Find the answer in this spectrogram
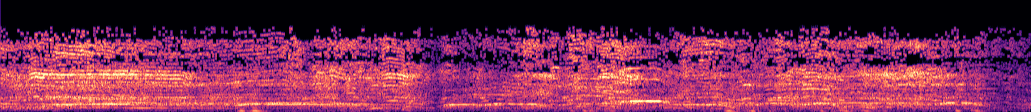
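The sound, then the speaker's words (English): A crowd of many voices shouts "hallelujah" together in a steady, overlapping roar that holds loud for about ten seconds, with a brief dip partway through before the shouting swells again. “Brothers who can cook here, shout hallelujah.”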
